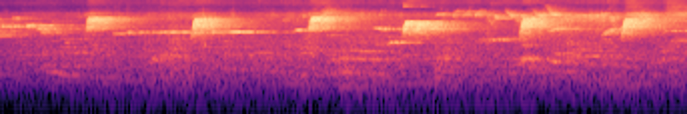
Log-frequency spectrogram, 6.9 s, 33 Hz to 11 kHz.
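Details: Male white-rumped shama (Copsychus malabaricus) recorded 2014-05-24 at 51.92595, 4.45315: bright, buzzy high notes about once a second, some paired with clear whistled tones, over a steady background hum.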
